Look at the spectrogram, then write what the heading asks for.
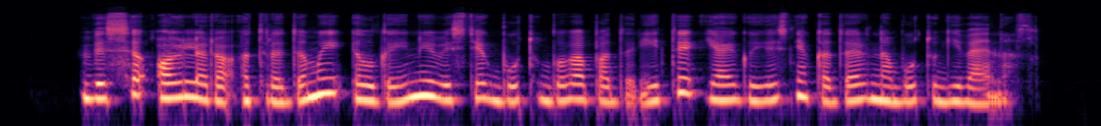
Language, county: Lithuanian, Alytus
